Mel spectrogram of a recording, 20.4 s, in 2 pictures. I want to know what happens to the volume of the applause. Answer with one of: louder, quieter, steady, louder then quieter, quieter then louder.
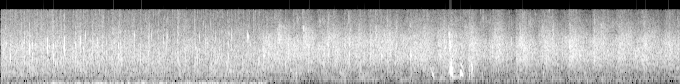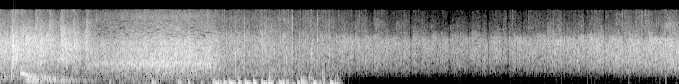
quieter.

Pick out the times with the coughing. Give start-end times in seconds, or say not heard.
6.2-7.2.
